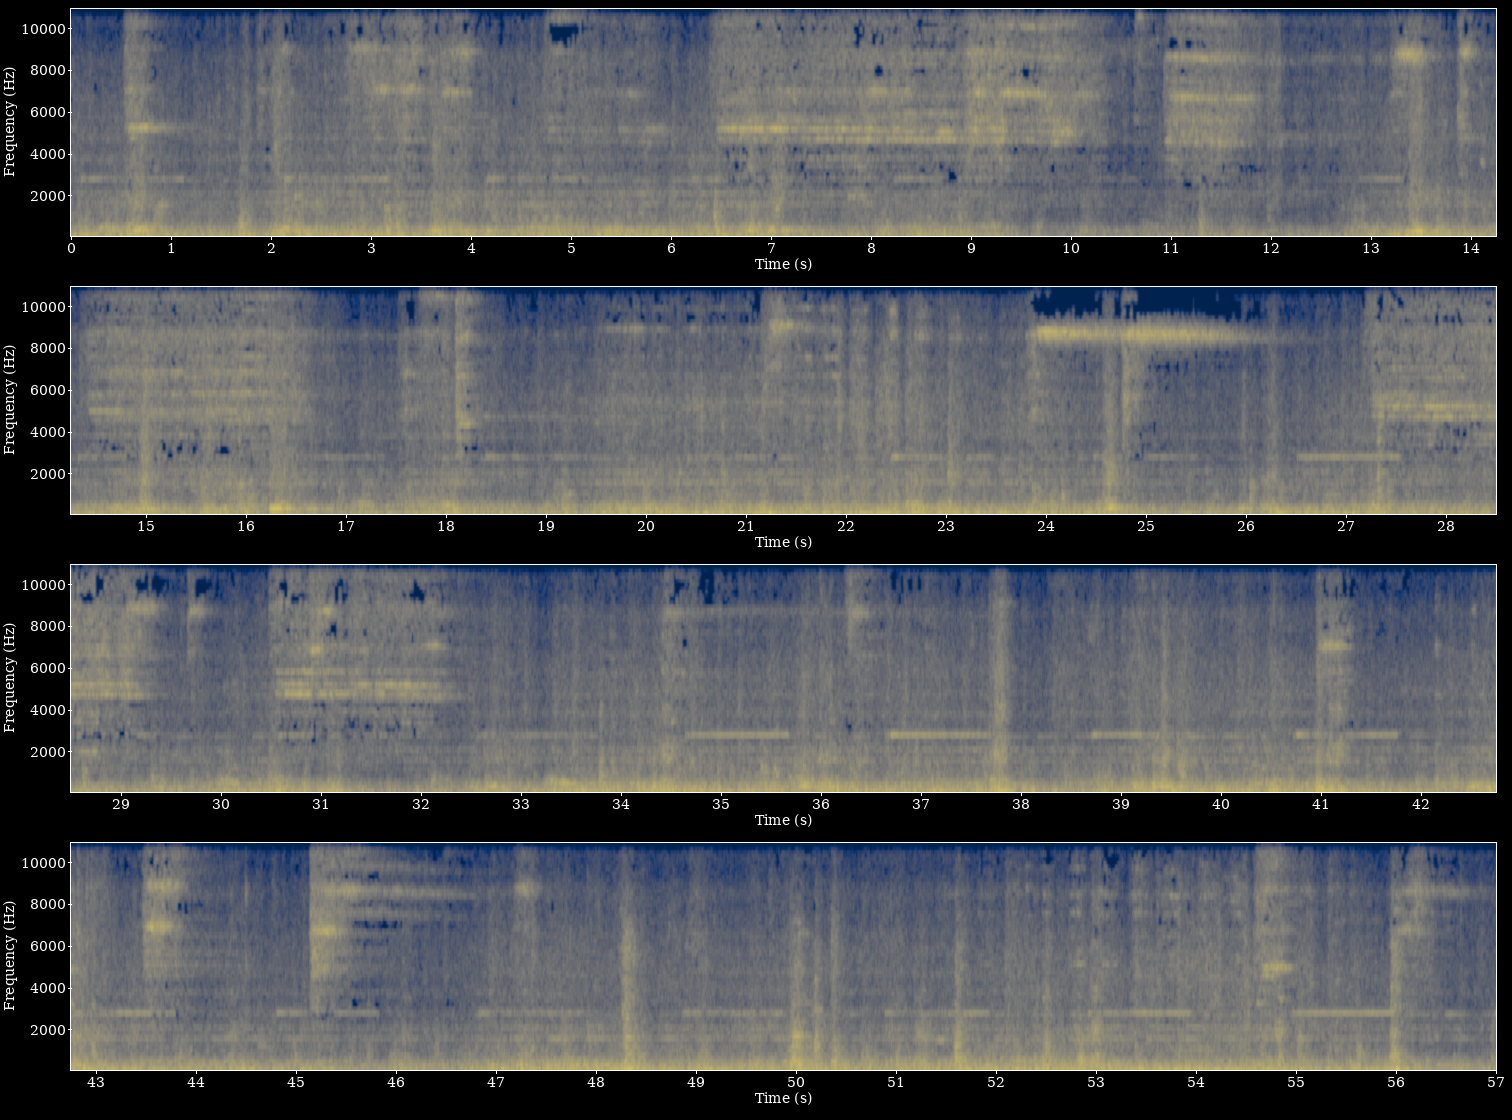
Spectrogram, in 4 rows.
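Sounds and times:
freight train rumbling past: 0:00.0 - 0:57.0
wheels clicking over rail joints: 0:00.0 - 0:57.0
high thin wheel squeal: 0:01.8 - 0:16.9, 0:23.8 - 0:29.8, 0:30.5 - 0:33.5, 0:43.0 - 0:47.8.

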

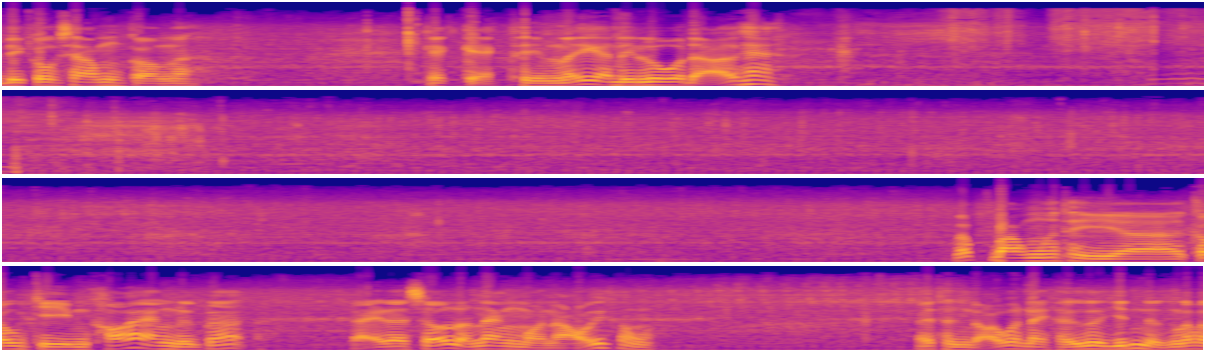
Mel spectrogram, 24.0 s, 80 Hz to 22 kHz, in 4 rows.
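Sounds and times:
steady outdoor noise: 0:00.0 - 0:24.0
fishing line hiss on cast: 0:04.6 - 0:07.1.

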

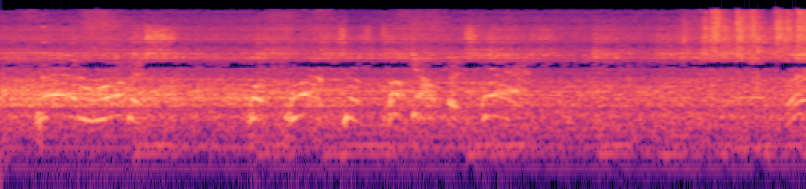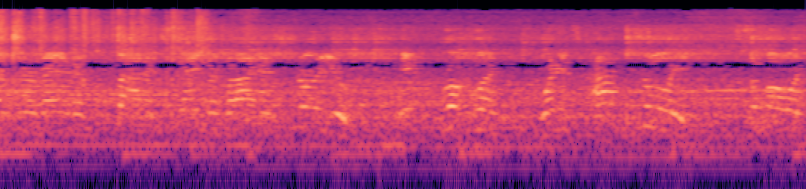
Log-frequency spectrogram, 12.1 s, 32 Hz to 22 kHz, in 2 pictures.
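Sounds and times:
television music: 0:00.0 - 0:12.0
television voices: 0:00.0 - 0:12.0.

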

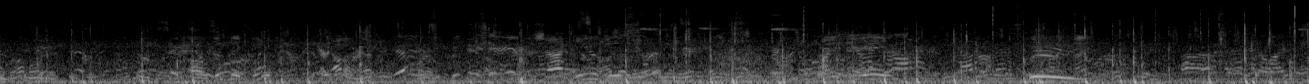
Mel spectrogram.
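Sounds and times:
basketball bouncing on hard court: 0:07.0 - 0:12.8
players calling out: 0:09.7 - 0:11.1.

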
